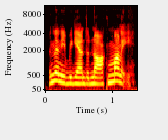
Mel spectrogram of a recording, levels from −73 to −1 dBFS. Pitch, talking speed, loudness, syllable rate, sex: 225 Hz, 300 wpm, -15 LUFS, 7.4 syllables/s, female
